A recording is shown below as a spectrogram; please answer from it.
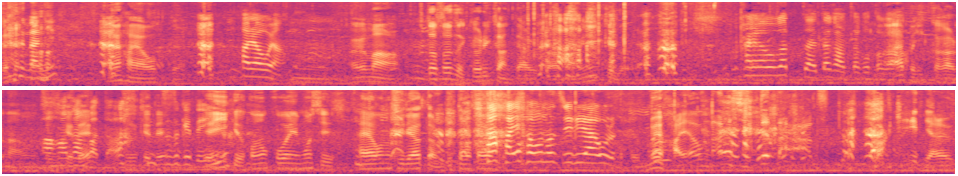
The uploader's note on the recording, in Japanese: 屋外での収録ですのでお聞き苦しい点もあるかもしれませんが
